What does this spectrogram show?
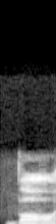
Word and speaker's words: ball: Man with the ball it's a round sound it's a what round sound ball yes ball it's and oh and when you say round it's true because your lips have to be rounded ball like that that's right that's right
